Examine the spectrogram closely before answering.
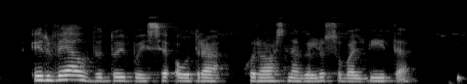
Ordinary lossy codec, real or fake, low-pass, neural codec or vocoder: Opus, 32 kbps; real; 7.2 kHz; none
